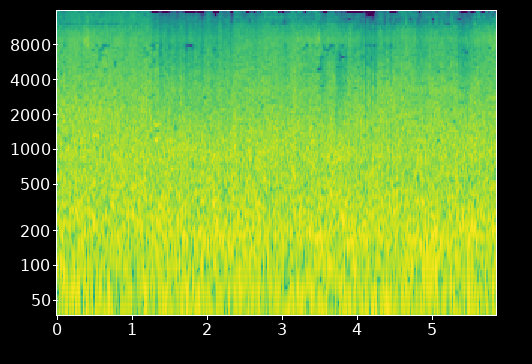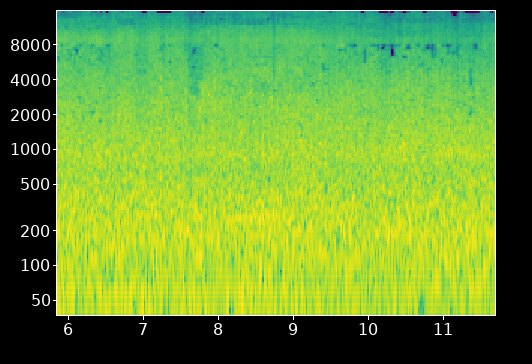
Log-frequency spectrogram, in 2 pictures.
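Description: Wind rushes loudly past the microphone.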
